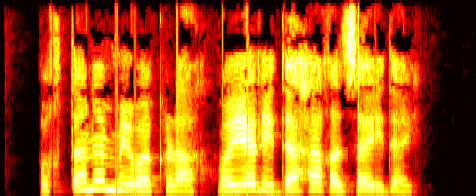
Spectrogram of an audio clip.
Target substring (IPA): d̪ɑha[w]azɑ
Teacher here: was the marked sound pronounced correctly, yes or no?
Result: no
